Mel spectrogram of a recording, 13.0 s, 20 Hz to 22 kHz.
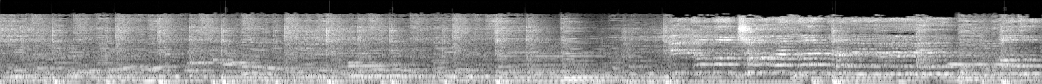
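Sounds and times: instrumental backing with bass: 0.0s - 13.0s
person singing: 8.3s - 13.0s.

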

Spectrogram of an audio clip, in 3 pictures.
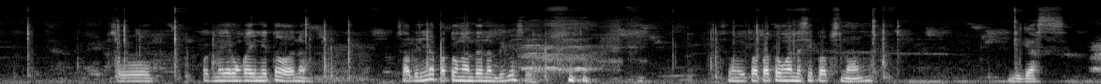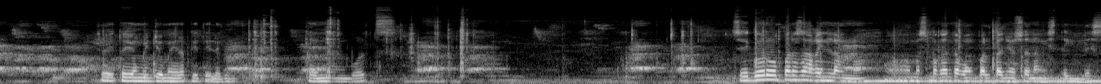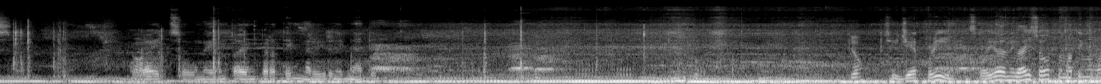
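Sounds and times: bird calling: 0.0s - 33.0s
vehicle engine passing by: 10.7s - 14.4s, 15.0s - 33.0s.

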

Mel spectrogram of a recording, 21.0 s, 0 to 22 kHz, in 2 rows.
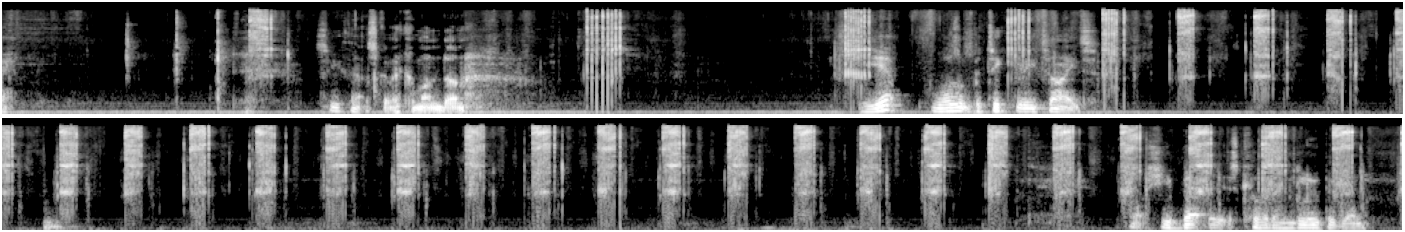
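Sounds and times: ratchet wrench clicking: 1.6s - 2.2s, 4.4s - 4.8s, 6.2s - 21.0s.

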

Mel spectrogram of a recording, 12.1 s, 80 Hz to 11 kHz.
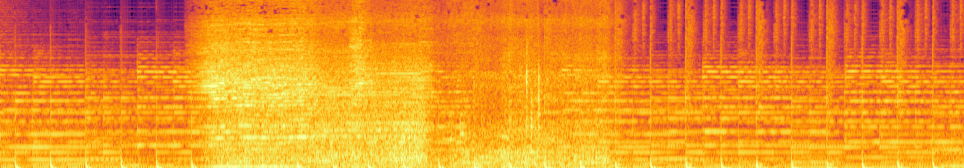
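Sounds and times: music with steady beat: 0.0s - 12.0s.

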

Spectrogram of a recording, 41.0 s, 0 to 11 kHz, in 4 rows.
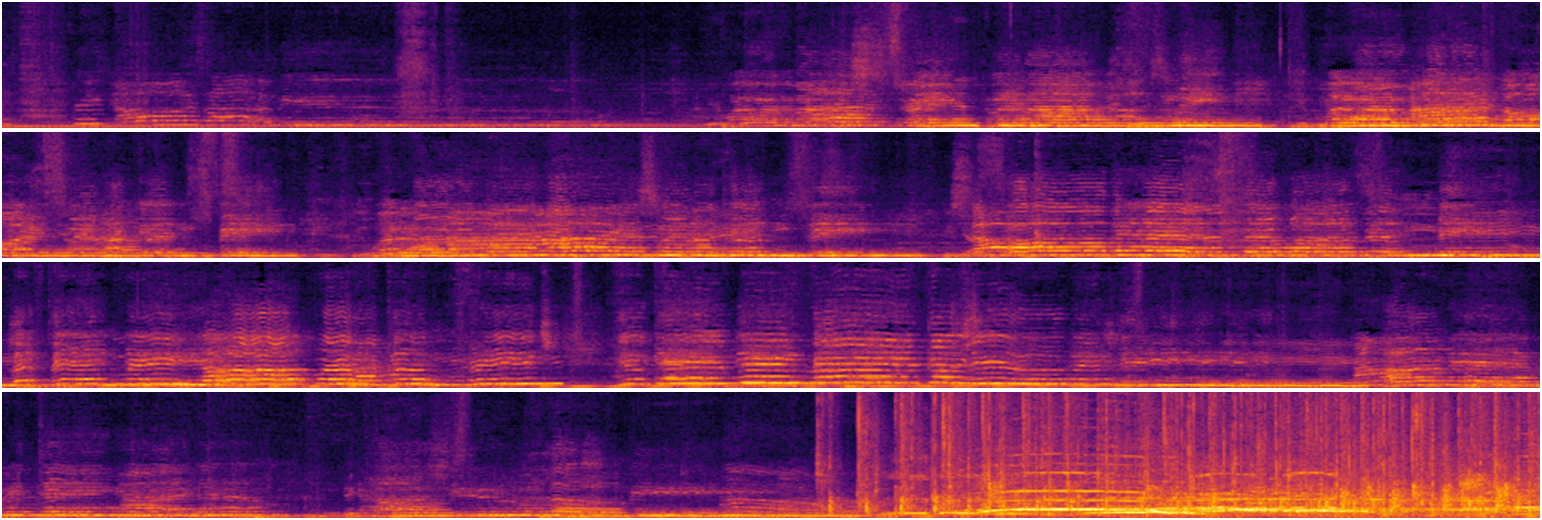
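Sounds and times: woman singing a slow ballad: 0.0s - 36.5s
audience clapping and cheering: 36.2s - 41.0s.

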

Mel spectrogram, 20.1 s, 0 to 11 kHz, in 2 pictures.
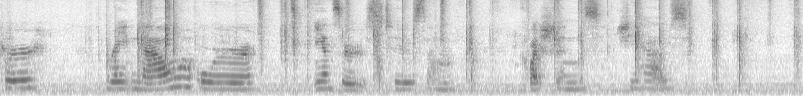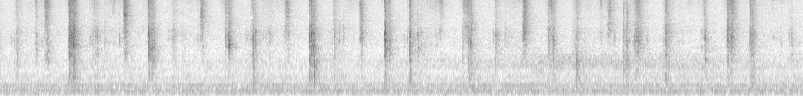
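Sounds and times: cards being shuffled: 1.1s - 2.4s, 3.1s - 20.0s.

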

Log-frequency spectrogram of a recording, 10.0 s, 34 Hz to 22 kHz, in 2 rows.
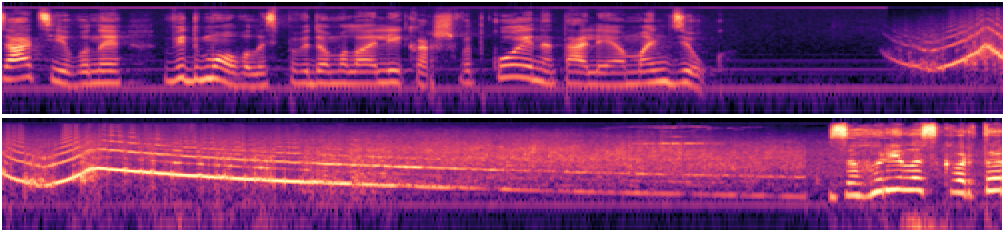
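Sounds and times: fire engine siren: 4.4s - 10.0s.

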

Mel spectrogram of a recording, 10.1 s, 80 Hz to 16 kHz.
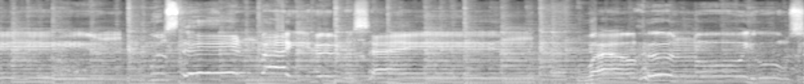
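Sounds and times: acoustic guitar strumming: 0.0s - 10.0s
man singing: 0.0s - 10.0s.

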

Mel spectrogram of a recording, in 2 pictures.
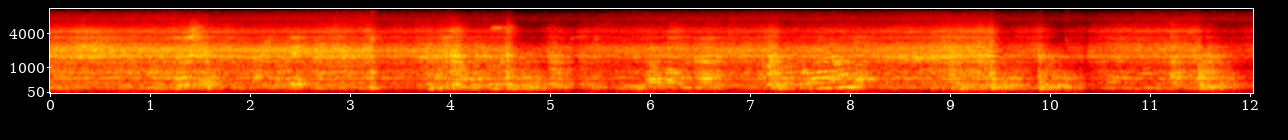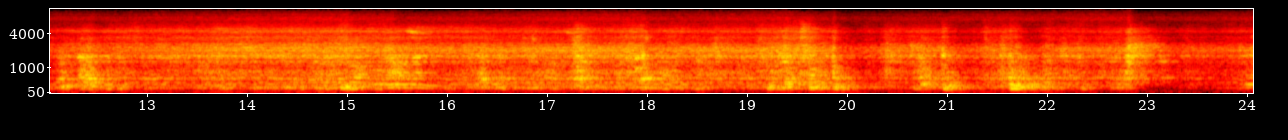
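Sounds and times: indistinct talking: 0.0s - 23.0s
steady tape hiss: 0.0s - 24.0s.

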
